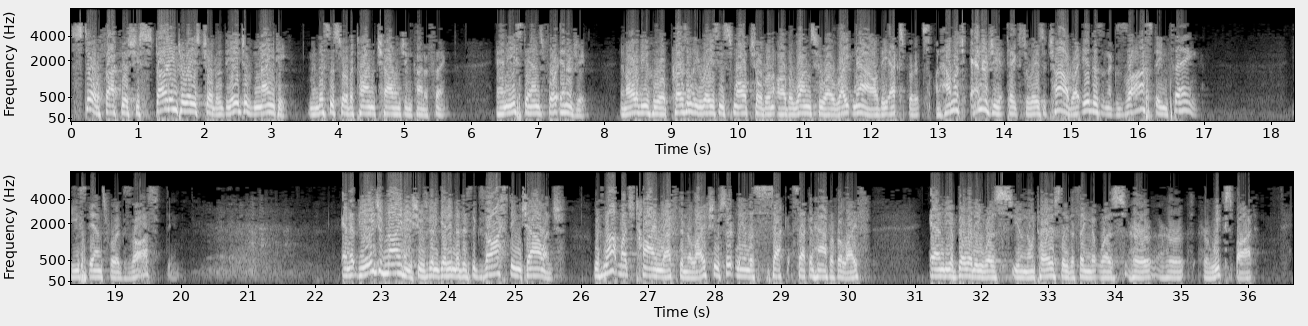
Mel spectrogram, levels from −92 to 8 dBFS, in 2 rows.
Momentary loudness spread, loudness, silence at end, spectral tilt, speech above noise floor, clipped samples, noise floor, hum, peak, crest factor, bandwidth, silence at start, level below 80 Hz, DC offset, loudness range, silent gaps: 8 LU; -6 LUFS; 0.55 s; -7.5 dB/octave; 39 dB; 3%; -45 dBFS; none; 0 dBFS; 6 dB; 8 kHz; 0 s; -30 dBFS; under 0.1%; 6 LU; none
